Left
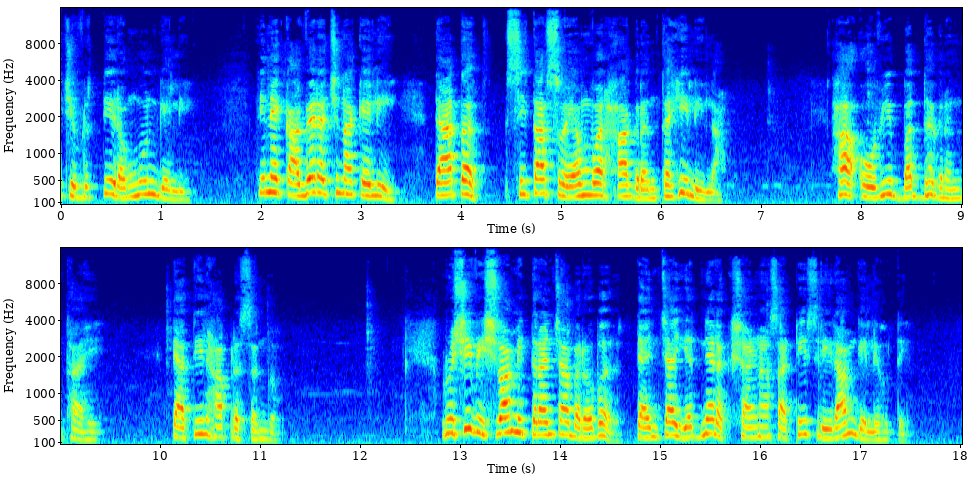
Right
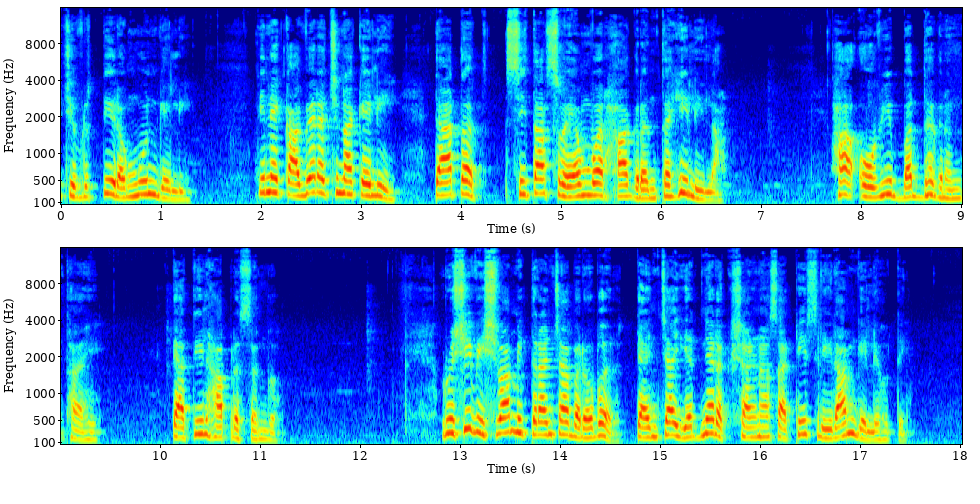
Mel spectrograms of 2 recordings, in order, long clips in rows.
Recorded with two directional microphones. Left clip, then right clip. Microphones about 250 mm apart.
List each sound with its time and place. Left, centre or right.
0.0 s speech: right
7.7 s speech: right
12.4 s speech: right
